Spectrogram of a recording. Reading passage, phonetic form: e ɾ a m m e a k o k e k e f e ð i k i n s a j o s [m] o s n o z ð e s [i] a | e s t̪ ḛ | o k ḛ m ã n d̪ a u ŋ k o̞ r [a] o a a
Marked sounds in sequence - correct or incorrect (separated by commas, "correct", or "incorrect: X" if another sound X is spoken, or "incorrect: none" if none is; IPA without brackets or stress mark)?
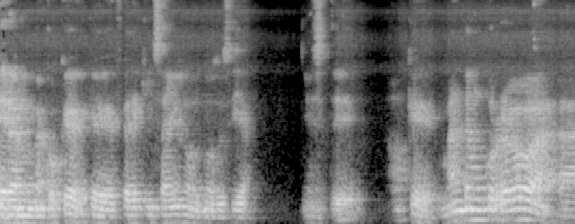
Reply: incorrect: n, correct, incorrect: e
